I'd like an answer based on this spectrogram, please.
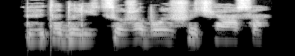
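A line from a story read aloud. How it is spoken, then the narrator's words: Whispered. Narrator (Russian): прошептал Милор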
